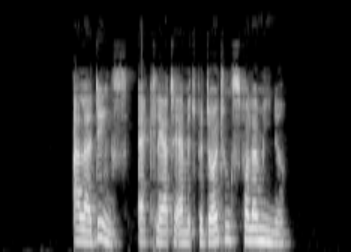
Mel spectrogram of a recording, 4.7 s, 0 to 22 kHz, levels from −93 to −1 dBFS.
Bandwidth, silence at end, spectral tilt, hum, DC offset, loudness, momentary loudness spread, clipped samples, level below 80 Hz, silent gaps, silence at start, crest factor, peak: 7.6 kHz; 0.9 s; -3.5 dB/octave; none; under 0.1%; -14 LUFS; 8 LU; under 0.1%; -56 dBFS; none; 0.95 s; 16 dB; 0 dBFS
